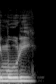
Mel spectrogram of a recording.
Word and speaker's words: Moody: no Bruno um G Moody last name rhymes with Duty speaking of no Bruno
